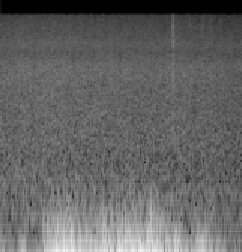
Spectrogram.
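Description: Wind buffeting the microphone: an uneven low rumble that swells about half a second in and dies away near the end.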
